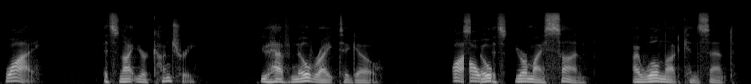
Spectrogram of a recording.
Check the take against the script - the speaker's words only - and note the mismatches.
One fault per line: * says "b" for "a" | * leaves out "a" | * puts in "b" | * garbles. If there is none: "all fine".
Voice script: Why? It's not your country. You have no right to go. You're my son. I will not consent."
* garbles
